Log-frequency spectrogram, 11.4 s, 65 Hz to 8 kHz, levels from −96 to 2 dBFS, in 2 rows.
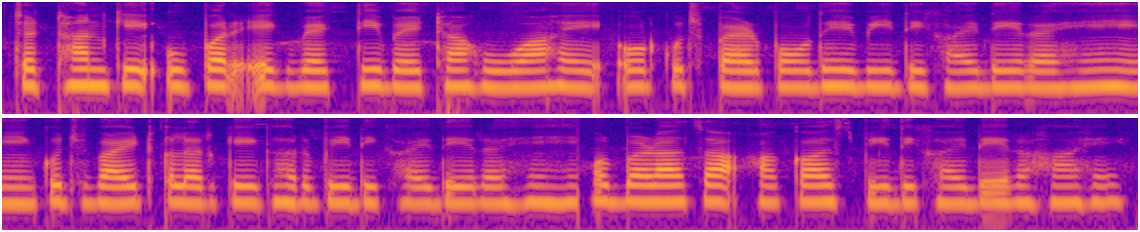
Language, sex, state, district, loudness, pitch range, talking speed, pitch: Hindi, female, Maharashtra, Dhule, -23 LUFS, 210-220 Hz, 190 wpm, 215 Hz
